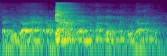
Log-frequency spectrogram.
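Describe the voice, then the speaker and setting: A man with a Southern Vietnamese accent answers meekly and haltingly. His replies come quickly, and his voice sits at a middle pitch. He sounds set back from the mic in a strongly echoing room, with a faint hum of noise behind him. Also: fairly even intonation, distant mic. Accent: Southern Vietnamese (Mekong Delta). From Cần Thơ, Vietnam. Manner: deferential, short quiet replies, halting. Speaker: husband seeking his missing wife.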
